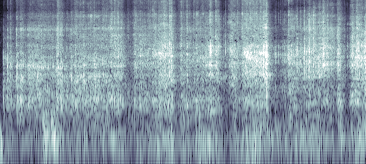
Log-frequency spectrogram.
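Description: Yellow plastic toy dump truck pushed back and forth on a concrete floor, its plastic wheels rolling and rattling, in several pushes with short breaks between them.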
